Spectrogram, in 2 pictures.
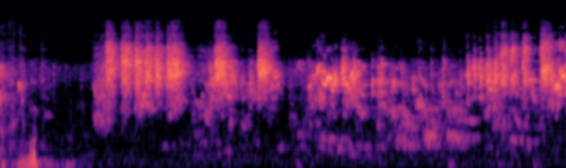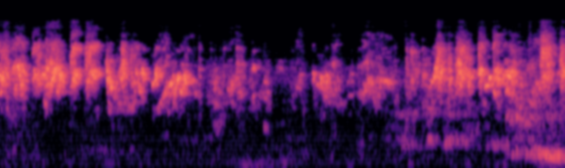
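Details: Several cockatiels keep up a busy run of shrill, scratchy chirps and chatter in quick succession, with a brief low thump at the very start.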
